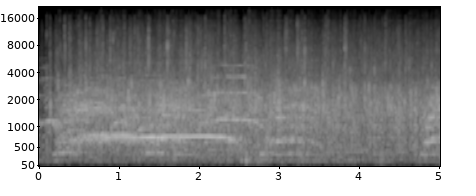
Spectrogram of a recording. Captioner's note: audience cheers and claps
